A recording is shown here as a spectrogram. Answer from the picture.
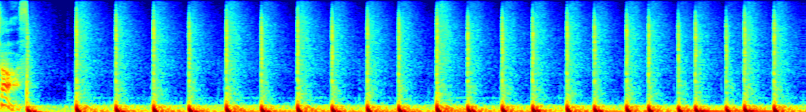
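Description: Bass drum played with the foot pedal in a steady run of strokes, about three a second, each made by dropping the foot onto the footboard and pushing off, letting the leg's weight drive the beater.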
